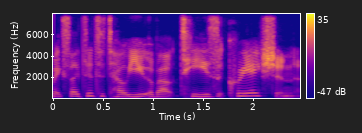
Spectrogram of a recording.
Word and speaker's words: TeeKreation: to tell you about Tease Creation. That is creation with a K.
